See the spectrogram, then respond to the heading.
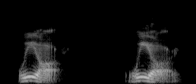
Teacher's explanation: esto se saca como en un solo bloque, como que fuera un bloque de sonido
